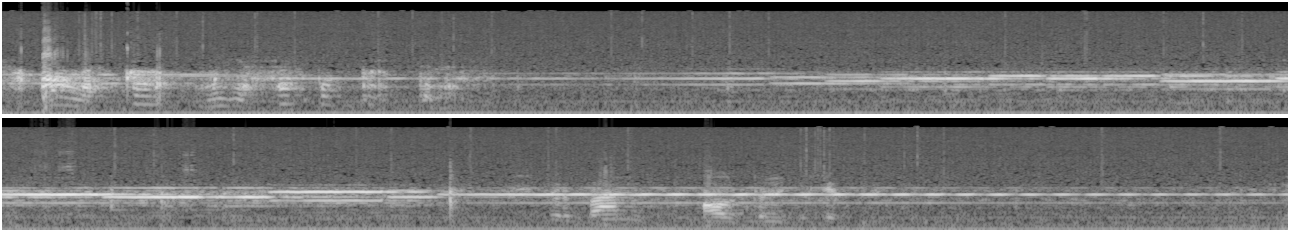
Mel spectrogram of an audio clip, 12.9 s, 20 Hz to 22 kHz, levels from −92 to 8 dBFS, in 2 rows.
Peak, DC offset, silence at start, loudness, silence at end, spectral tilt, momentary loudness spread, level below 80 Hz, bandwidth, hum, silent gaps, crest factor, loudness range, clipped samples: 0 dBFS; under 0.1%; 0 s; -9 LUFS; 0 s; -1 dB/octave; 14 LU; -36 dBFS; 17 kHz; none; none; 10 dB; 10 LU; 0.3%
